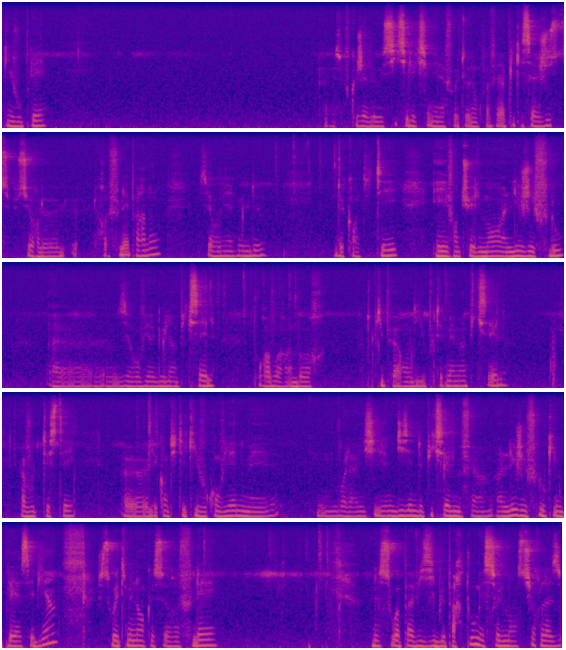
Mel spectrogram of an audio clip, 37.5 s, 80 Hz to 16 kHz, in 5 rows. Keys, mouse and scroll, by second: 3.4 click, 5.3 ctrl+y, 6.6 click, 9.5 click, 10.3 click, 10.9-12.2 typing, 14.9 click, 15.5 click, 16.6-19.1 typing, 20.1 click, 20.8 1, 21.3 Return, 22.6 click, 23.8 1, 24.3 0, 24.4 Return, 28.3 click, 29.9 click, 31.8 click, 32.9 ctrl+a, 33.3-34.5 typing.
